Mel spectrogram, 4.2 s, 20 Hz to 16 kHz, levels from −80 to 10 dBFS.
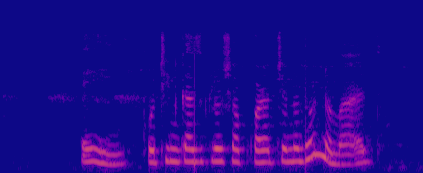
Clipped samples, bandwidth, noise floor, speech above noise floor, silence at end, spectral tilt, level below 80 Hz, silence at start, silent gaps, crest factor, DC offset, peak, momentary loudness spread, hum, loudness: under 0.1%; 8.2 kHz; -75 dBFS; 37 dB; 0.5 s; -5 dB/octave; -80 dBFS; 0.8 s; none; 16 dB; under 0.1%; -24 dBFS; 9 LU; none; -39 LUFS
